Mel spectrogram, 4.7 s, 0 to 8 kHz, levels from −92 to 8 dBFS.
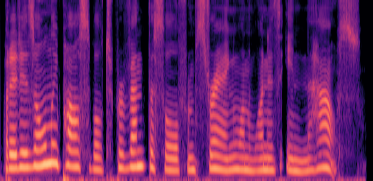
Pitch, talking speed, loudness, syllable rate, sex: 220 Hz, 220 wpm, -16 LUFS, 5.2 syllables/s, female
